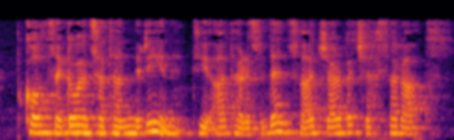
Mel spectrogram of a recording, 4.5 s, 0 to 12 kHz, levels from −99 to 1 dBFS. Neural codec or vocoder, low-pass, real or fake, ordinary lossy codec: none; 7.2 kHz; real; MP3, 48 kbps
